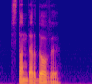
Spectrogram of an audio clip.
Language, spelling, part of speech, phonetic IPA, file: Polish, standardowy, adjective, [ˌstãndarˈdɔvɨ], Pl-standardowy.ogg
